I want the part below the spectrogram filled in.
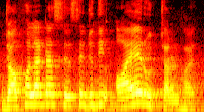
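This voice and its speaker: A man with a fairly high voice teaches spelling and pronunciation rules. He repeats each rule slowly and keeps asking questions to check his students follow. A faint hum of room noise sits underneath. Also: lively intonation, echoey room.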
